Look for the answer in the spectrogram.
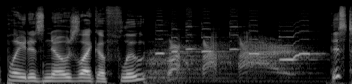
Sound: whistling

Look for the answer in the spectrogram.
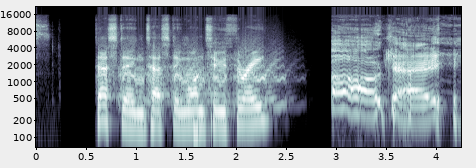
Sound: microphone voice

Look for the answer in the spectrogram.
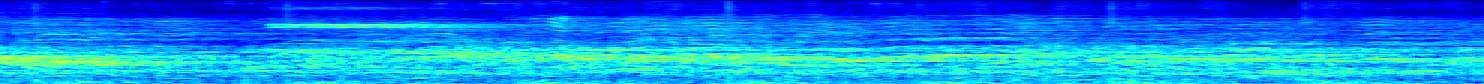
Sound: whistle blaring

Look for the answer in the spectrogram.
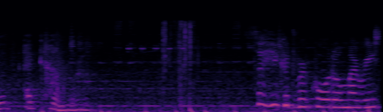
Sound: camera aperture clicks

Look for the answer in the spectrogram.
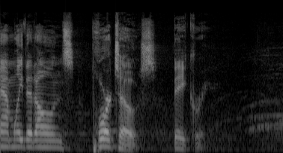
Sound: cheering

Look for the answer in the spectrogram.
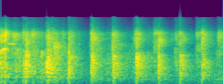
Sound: applause

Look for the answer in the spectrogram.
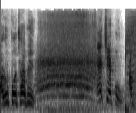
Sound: elephant trumpets

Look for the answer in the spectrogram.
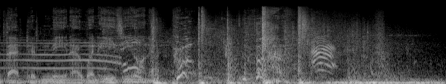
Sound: grunts and thuds

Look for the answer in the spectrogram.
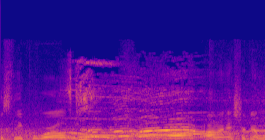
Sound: crowd shouting

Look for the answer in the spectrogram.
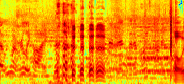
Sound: laughing

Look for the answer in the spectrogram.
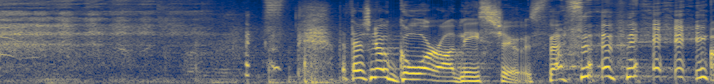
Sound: laughter

